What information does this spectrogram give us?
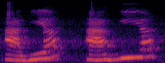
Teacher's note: Águia é como se o U não existisse. Ele é essencial para a formação desta palavra.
